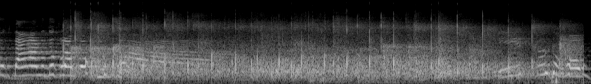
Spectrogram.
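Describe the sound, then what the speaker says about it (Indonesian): A classroom group gets applause: dense, steady clapping from many hands fills the room for about six seconds, with a brief voice at the start. "tepuk tangan untuk kelompok buka"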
